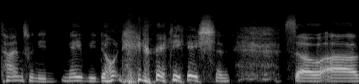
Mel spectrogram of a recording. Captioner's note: laughter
